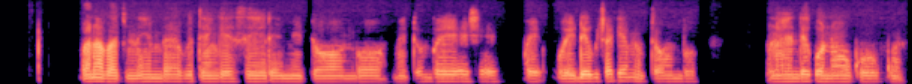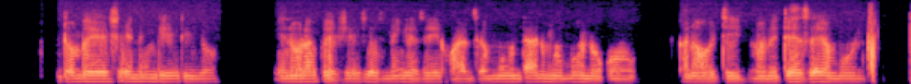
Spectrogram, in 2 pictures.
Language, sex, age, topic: Ndau, male, 18-24, health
